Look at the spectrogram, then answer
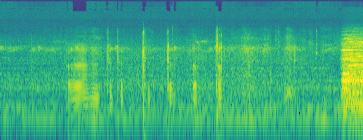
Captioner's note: Joshua hums melodically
